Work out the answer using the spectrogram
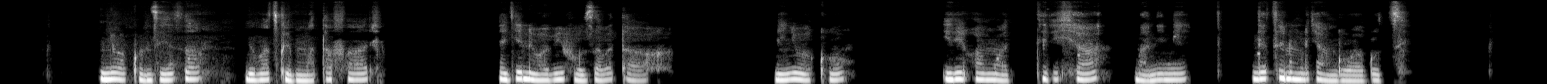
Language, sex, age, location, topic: Kinyarwanda, female, 36-49, Kigali, health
